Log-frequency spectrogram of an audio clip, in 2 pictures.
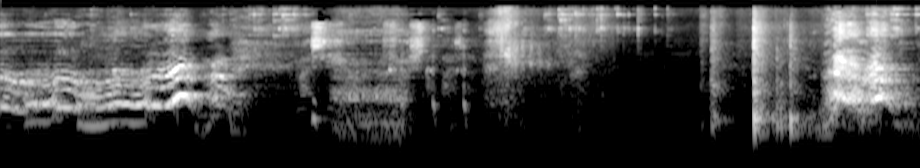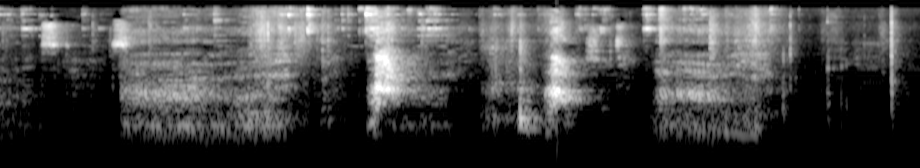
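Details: Former Palestinian street dog now in Canada, going crazy playing with a lamp shade: opens with a wavering rising howl, then a series of harsh growling bursts separated by short pauses.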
